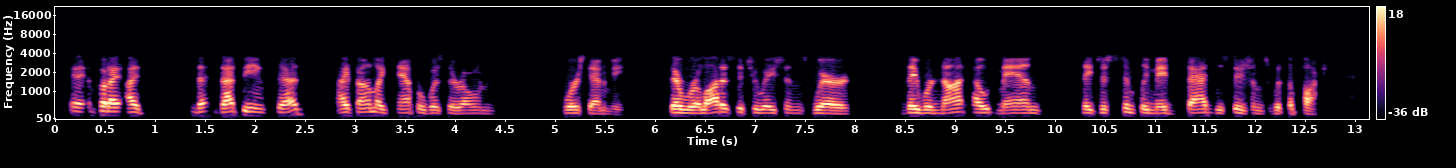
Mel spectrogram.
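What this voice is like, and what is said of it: Hoarse, strained voice. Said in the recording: “losing my voice, though ... now you're losing your voice because you've been on with us so long”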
